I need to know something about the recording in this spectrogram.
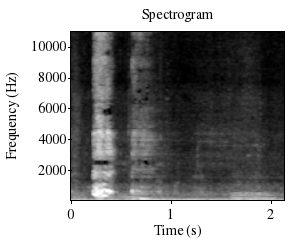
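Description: A person coughing sharply near the start, over the steady low rumble of a moving train.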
